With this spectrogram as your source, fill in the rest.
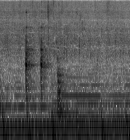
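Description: Shallots hitting hot fat in a pan already holding garlic, giving a steady close sizzle and frying crackle with a few sharp utensil clicks, no talking.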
